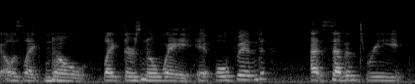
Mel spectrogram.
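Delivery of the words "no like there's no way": normal talking voice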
